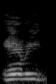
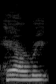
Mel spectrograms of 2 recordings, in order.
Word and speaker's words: Eri: Now was a creation because my real name is Eri, Heri. So the stage name in Chicago was Eri, which means of the valley. But when I went to Pinocchio's, the MCs couldn't pronounce Eri. They would say Harry or Eric.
